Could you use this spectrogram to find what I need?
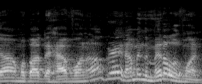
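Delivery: acted breezy, unbothered manner. Imitating people in trend videos talking about breakdowns: imitating a nonchalant tone. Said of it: "the way they say it is so nonchalant".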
